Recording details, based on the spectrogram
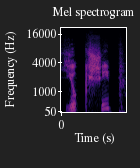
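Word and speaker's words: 육십: I don't hear the K. It's not Yukship, it's Yuship. 1분은 60초입니다. 1분은 60초입니다. Interesting. 1분은 60초입니다. 1분은 60초입니다. Yeah, okay. I will put it here. 60. And say it. 60, Yukship. Yeah, here I heard the K. Okay, so at least I remember right that the K should be there.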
